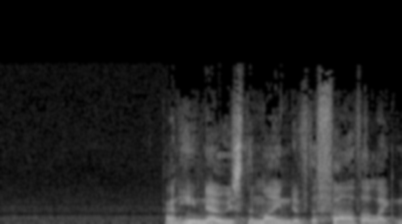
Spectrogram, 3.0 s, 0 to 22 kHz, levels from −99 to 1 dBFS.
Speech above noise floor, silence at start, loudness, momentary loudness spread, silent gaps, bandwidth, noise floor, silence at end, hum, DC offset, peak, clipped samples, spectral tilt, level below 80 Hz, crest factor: 33 dB; 1.25 s; -36 LUFS; 8 LU; none; 16 kHz; -69 dBFS; 0 s; none; under 0.1%; -18 dBFS; under 0.1%; -3.5 dB/octave; -82 dBFS; 22 dB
